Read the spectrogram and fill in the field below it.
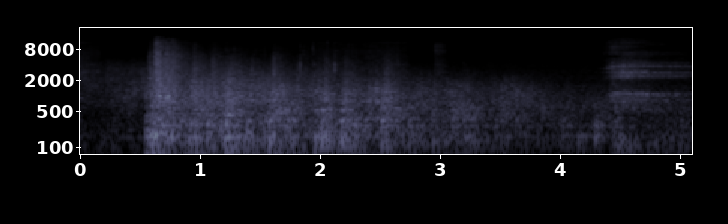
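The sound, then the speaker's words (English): A sudden loud thunder crack bursts in, then rolls and rumbles as it slowly fades over several seconds, with a faint hiss near the end and no talking. “Cue the fucking lightning.”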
